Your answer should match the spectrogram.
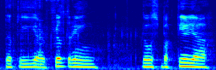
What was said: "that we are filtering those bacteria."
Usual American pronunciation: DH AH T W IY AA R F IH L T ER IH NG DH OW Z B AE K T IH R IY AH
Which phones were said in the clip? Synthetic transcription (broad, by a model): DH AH T W IY AA R F IH L T ER IH NG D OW S B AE K T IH R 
